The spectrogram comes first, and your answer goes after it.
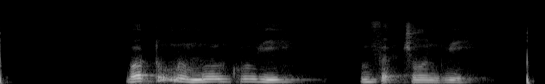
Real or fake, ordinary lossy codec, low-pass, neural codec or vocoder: fake; Opus, 16 kbps; 7.2 kHz; autoencoder, 48 kHz, 32 numbers a frame, DAC-VAE, trained on Japanese speech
